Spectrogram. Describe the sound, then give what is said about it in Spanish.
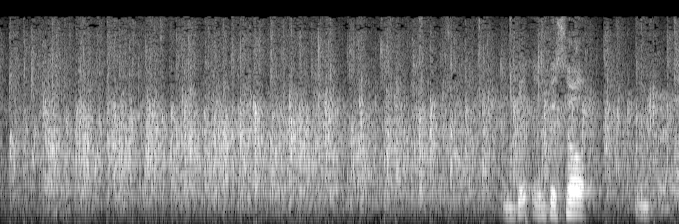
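Applause from an audience after a talk, steady dense clapping that holds evenly throughout, with a voice briefly speaking near the end. “Empezó a aplaudir”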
